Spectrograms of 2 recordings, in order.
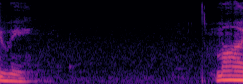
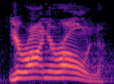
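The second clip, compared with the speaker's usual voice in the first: higher, loud bitter verdict; bitter final line; 8 semitones higher, 4 dB louder than usual. Retold or imitated. Richard Pryor telling the stunned audience, high and loud. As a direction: throw it at the crowd then leave. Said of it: "he looks at everybody and he says".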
